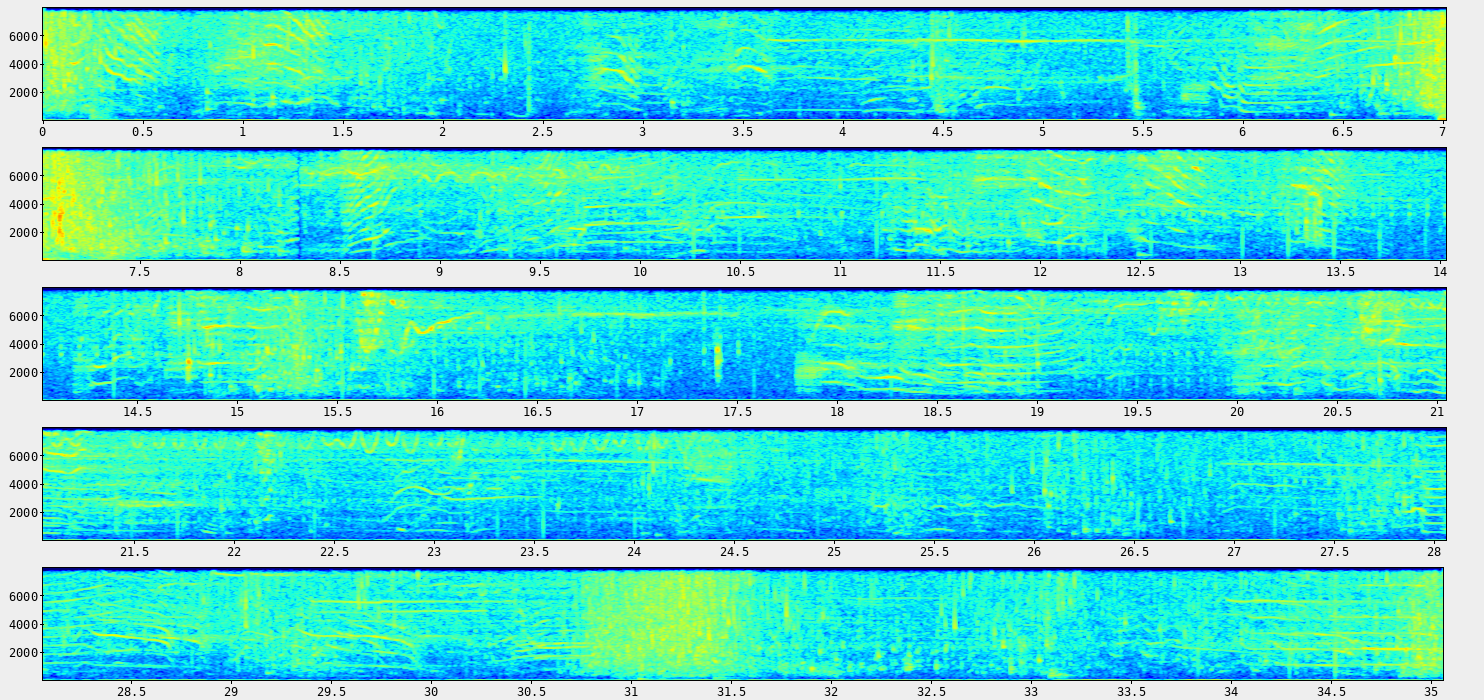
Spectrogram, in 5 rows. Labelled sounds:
0.2	0.6	killer whale, southern Alaska resident, 2.5 to 6.4 kHz
2.6	5.5	killer whale, southern Alaska resident, 0.18 to 6.5 kHz
5.9	6.9	killer whale, southern Alaska resident, 0.28 to 6.1 kHz
8.0	13.7	killer whale, southern Alaska resident, 0.18 to 6.2 kHz
14.1	15.2	killer whale, southern Alaska resident, 0.65 to 5.7 kHz
17.8	18.2	killer whale, southern Alaska resident, 0.78 to 6.8 kHz
18.5	19.2	killer whale, southern Alaska resident, 0.23 to 6.1 kHz
20.0	21.9	killer whale, southern Alaska resident, 0.18 to 6.8 kHz
22.8	24.3	killer whale, southern Alaska resident, 0.46 to 6.0 kHz
25.4	26.0	killer whale, southern Alaska resident, 0.37 to 2.7 kHz
26.9	28.8	killer whale, southern Alaska resident, 0.32 to 8.0 kHz
29.3	30.9	killer whale, southern Alaska resident, 0.23 to 6.0 kHz
33.3	35.0	killer whale, southern Alaska resident, 0.78 to 7.1 kHz

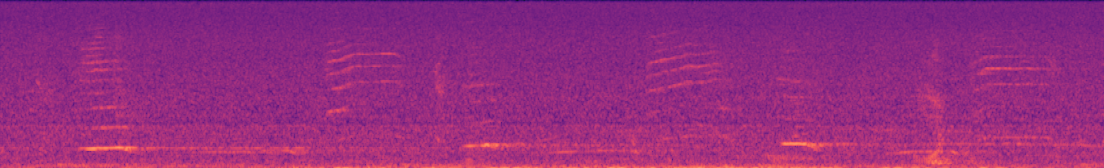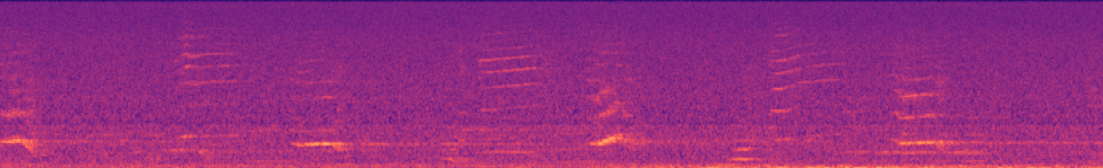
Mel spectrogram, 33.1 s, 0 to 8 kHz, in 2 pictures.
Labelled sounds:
1.2	1.8	humpback whale, 1.0 to 3.3 kHz
4.9	6.0	humpback whale, 0.86 to 3.0 kHz
9.7	10.7	humpback whale, 1.4 to 3.0 kHz
13.9	15.3	humpback whale, 1.1 to 2.9 kHz
16.5	17.0	humpback whale, 0.86 to 1.1 kHz
19.2	19.9	humpback whale, 1.6 to 3.0 kHz
23.7	24.6	humpback whale, 2.0 to 3.4 kHz
25.4	25.9	humpback whale, 0.90 to 1.6 kHz
28.1	29.2	humpback whale, 0.93 to 4.3 kHz
30.0	30.6	humpback whale, 0.86 to 2.0 kHz

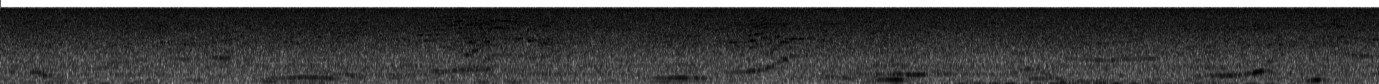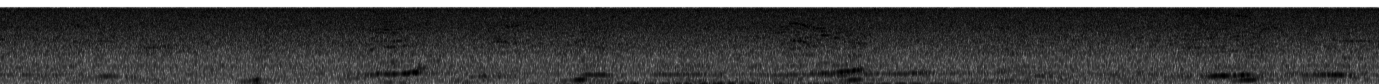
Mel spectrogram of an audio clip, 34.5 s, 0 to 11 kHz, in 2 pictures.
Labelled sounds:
2.1	3.0	humpback whale, 0.96 to 2.2 kHz
6.1	6.4	humpback whale, 3.4 to 4.8 kHz
9.8	10.1	humpback whale, 2.1 to 2.3 kHz
13.6	14.5	humpback whale, 0.90 to 1.1 kHz
16.8	17.2	humpback whale, 1.1 to 1.2 kHz
19.0	19.3	humpback whale, 1.5 to 1.7 kHz
21.8	22.1	humpback whale, 3.2 to 3.4 kHz
27.1	27.4	humpback whale, 3.7 to 4.3 kHz
34.0	34.3	humpback whale, 2.0 to 2.1 kHz

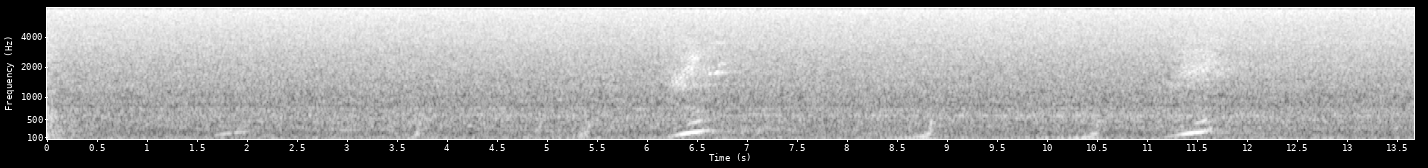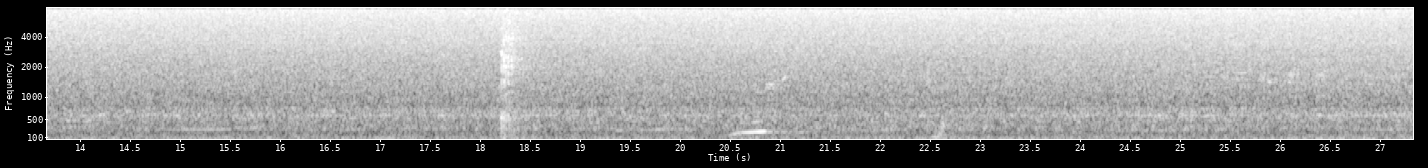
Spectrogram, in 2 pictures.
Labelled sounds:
11.3	11.6	humpback whale, 1.6 to 2.0 kHz

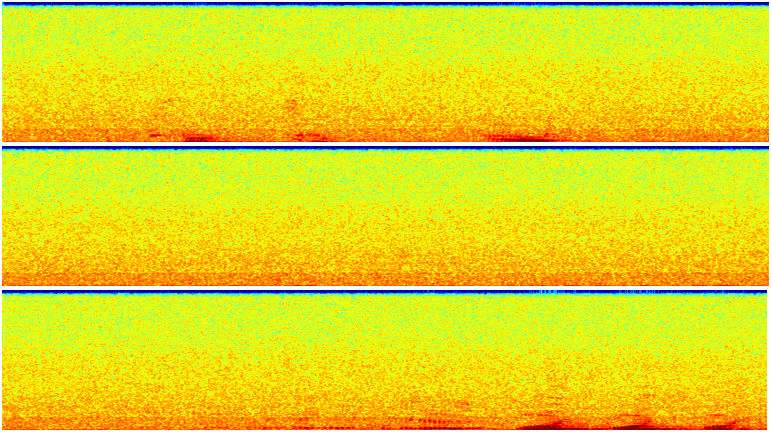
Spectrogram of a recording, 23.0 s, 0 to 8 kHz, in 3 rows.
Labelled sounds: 21.5	21.8	humpback whale, 0.80 to 0.90 kHz

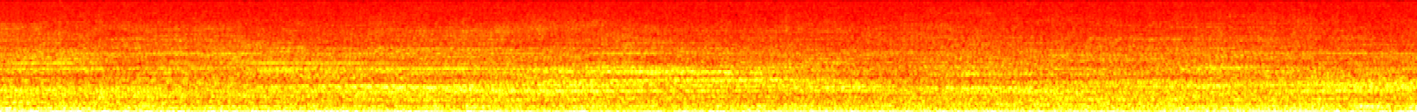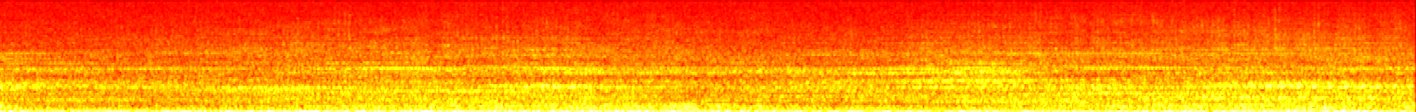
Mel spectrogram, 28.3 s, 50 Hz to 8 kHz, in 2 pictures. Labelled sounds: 11.9	12.2	vessel noise, 1.2 to 1.4 kHz

